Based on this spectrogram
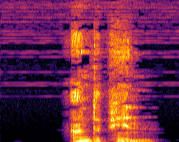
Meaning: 1. To support from below with props or masonry 2. To give support to; to form a basis of; to corroborate
- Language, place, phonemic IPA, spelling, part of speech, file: English, Queensland, /ˌɐn.dəˈpɪn/, underpin, verb, En-au-underpin.ogg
